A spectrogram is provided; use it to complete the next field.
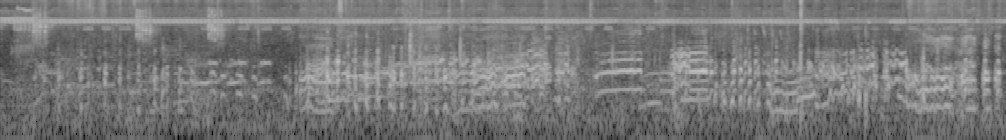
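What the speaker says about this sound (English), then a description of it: "I went up and let the chickens out" A flock of backyard chickens clucks and murmurs continuously after being released from their coop, with many overlapping calls at close range and a steady high insect-like whine in the background.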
